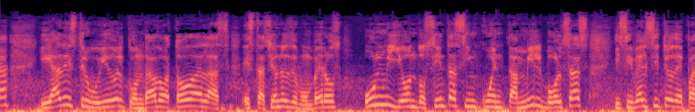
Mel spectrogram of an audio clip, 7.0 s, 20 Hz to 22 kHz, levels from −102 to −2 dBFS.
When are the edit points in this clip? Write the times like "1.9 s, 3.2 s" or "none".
none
